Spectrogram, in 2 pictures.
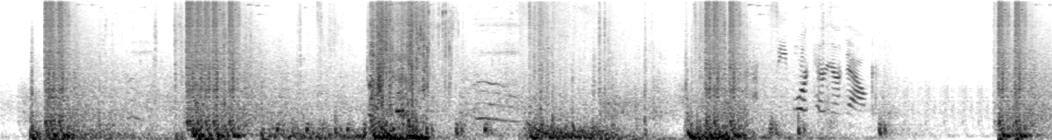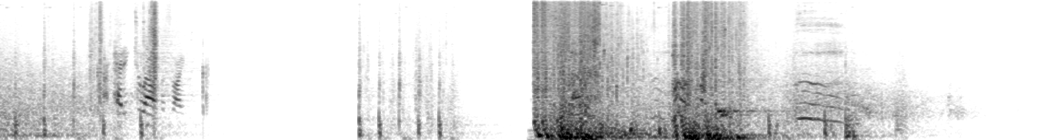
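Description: Gunfire rattles in rapid bursts with echoing tails.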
